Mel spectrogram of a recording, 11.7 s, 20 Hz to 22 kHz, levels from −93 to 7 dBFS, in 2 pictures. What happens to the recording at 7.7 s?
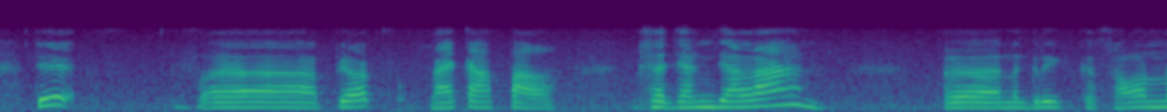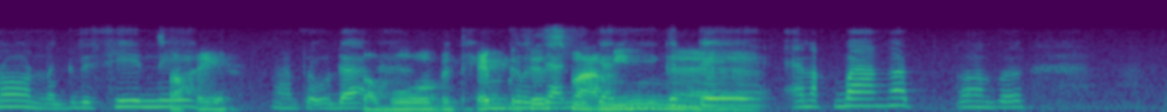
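Nothing goes wrong at 7.7 s: the speech carries on intact through that moment, with only the ordinary band-limiting of call microphone processing, which trims the lowest bass and leaves nothing above 8 kHz.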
